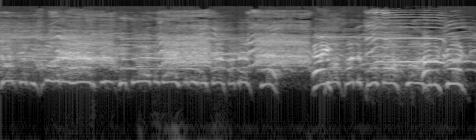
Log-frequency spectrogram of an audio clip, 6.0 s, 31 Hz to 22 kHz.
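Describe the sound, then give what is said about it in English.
Several women's voices cry and shout together in a continuous, overlapping wail, loud, with rising and falling anguished cries and no clear words: a group of about 15 Jewish women in woods near a village, made to undress beside a pit before being shot with a machine gun. “As he was making his way there from the train station, through the woods, he heard crying and shouting.”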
